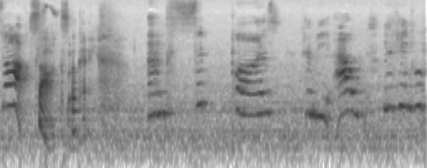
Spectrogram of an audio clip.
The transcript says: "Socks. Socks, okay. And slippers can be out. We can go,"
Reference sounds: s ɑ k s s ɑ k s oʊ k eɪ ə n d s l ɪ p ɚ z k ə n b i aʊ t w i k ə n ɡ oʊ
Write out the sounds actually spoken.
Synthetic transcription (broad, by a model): s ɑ k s s ɑ k s oʊ k eɪ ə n s ɪ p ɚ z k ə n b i aʊ t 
